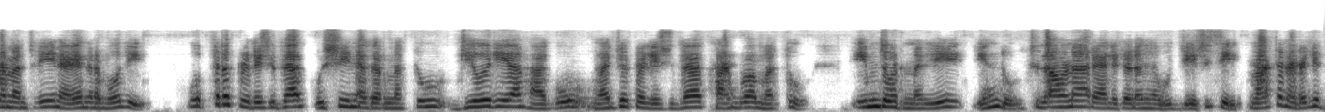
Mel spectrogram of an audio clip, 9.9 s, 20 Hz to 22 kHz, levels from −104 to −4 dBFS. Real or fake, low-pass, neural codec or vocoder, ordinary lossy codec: fake; 7.2 kHz; codec, 24 kHz, 1 kbps, SNAC; none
